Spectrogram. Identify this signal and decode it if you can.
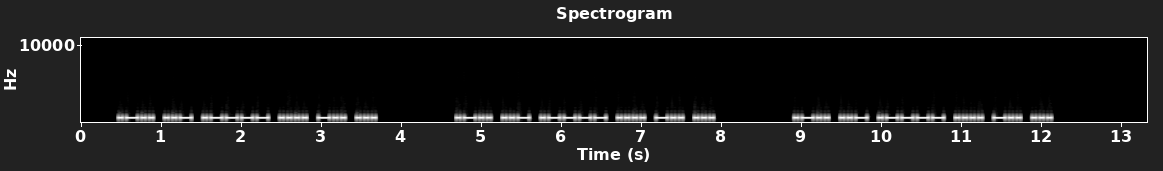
Morse code, heard as a keyed tone, about 25 wpm, 690 Hz. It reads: LU1HDS LU1HDS LU1HDS
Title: DXCC-100 Call Signs - 6 Characters - Repeated 3x - 25wpm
